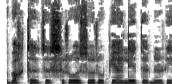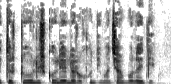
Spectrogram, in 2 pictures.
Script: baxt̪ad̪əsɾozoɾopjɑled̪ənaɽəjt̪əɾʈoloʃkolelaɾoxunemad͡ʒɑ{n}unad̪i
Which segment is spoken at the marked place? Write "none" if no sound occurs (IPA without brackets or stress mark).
m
